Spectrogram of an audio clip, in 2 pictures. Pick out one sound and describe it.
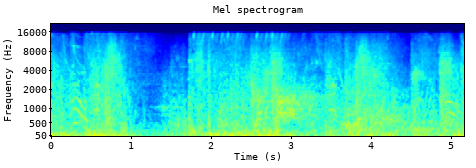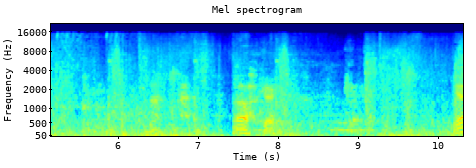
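Game weapons clash and strike in quick bursts.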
